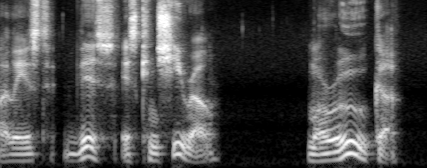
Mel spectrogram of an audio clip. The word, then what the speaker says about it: Morooka: As you guys know, now at least, this is Kenjiro Morooka. Make sure you pronounce that double O.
